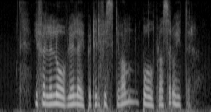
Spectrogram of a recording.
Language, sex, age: Norwegian, female, 18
